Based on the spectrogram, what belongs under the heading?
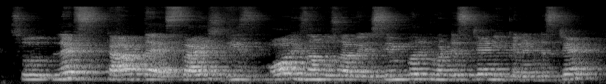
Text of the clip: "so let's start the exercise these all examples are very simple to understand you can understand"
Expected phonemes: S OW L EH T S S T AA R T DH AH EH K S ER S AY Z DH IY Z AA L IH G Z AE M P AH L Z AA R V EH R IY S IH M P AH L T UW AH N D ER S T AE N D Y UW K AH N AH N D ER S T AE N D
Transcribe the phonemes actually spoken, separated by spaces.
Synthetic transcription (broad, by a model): S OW L EH T S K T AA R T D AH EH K S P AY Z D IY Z AA L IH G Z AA M P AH L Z AA R V EH R IY S IH M P AH L T UW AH N D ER S T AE N D Y UW K AH N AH N D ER S T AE N D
